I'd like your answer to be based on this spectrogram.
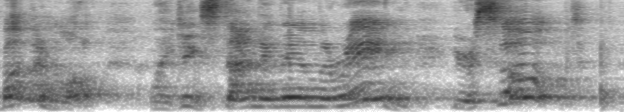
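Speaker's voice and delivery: high-pitched exclaiming at her; rising mock concern, pitched well up; mock astonishment. Son-in-law finds mother-in-law in the rain, mock astonished.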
